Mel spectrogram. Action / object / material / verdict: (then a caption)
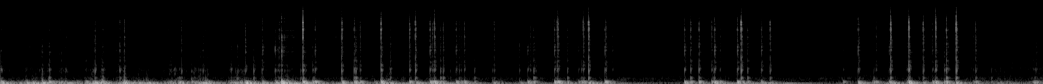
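tap / plastic microphone shell with metal grille / plastic / none. Long manicured nails tap and scratch along the top of a Blue Snowball USB microphone, a fist-sized, white, hollow plastic spherical shell with a perforated metal grille, sitting on a stand. The result is a rapid flurry of short, dry clicks over a deep, boomy low thump, with a soft scratching rustle between taps. The activity briefly quiets just before the seventh second, then resumes.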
